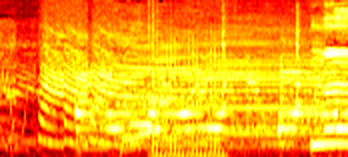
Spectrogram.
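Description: Sound-system DJ effects in a reggae mix: a siren-like sweep falls away in pitch, then a short air-horn blast about a second in, with music continuing underneath.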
